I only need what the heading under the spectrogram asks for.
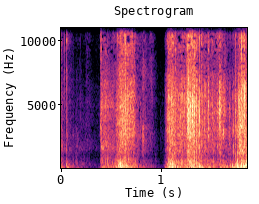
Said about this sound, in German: Ich brauche einen Zettel. Ah, hier. Wir haben hier einen Zettel.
